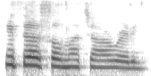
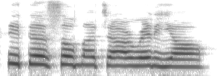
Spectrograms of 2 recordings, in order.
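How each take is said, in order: First: Said in the usual way. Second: High, loud burst of praise for hubby; excited gush. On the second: Real, not acted. Praising her husband to viewers, high loud gush. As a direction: gush about him, voice jumping up.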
